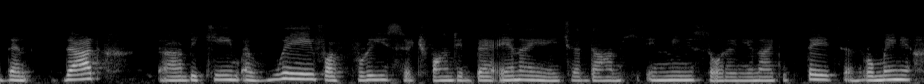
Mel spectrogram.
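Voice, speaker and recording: Her voice somewhat breathy, a woman speaks at a medium pitch and a fairly slow pace with fairly even intonation. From Russia, Moscow. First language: Russian. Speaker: pediatric psychologist. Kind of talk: interview. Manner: halting, many fillers.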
